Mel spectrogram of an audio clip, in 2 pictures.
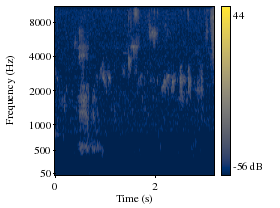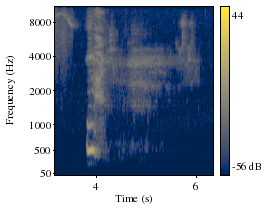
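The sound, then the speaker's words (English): Sparse bird calls outdoors: faint, scattered chirps in a quiet setting, then one louder, sharper call followed by a brief burst of high twittering that fades out. “I don't know, like I love the sound of my outside right now. All those birds and the bird calls, and yeah, they're all birds.”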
